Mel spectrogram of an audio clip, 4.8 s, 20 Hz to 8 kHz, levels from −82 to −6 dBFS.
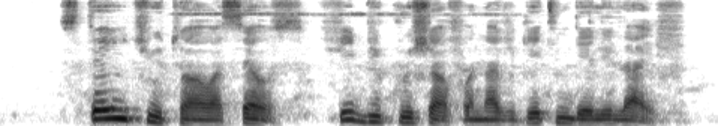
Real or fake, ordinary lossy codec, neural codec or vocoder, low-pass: real; none; none; none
